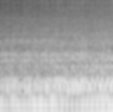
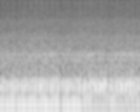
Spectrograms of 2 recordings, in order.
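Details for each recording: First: Aprilia motorcycle idling: idle speed rises and gets slightly louder as handlebars turn lock to lock, showing the throttle cable was adjusted too tight; backed off until idle no longer changes. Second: Aprilia motorcycle idling cleanly after start during throttle cable tension adjustment. A steady, even low beat with no misses or surging; normal idle.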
